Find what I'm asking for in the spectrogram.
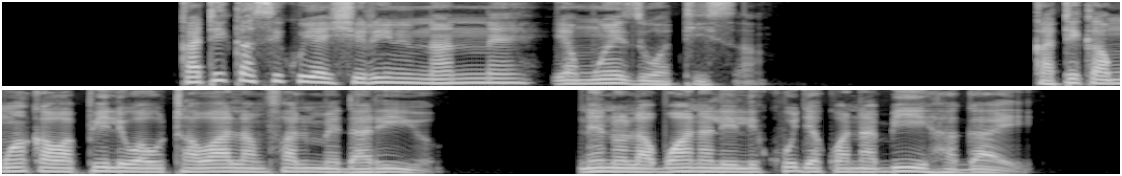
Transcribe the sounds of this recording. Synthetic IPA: katikasikujaiʃiɾininan̩nɛjamwɛziwatisa̰ | katikamwakawapiliwautawalam̩falmɛɗaɾijɔ̰ | nɛnɔlaɓwanalilikuʄakwanaɓiːɦaɠaḭ

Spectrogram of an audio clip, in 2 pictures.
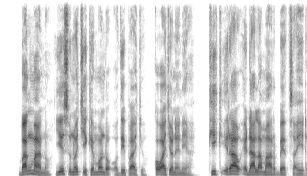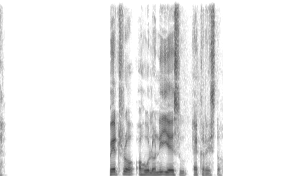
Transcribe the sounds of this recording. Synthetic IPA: baŋmanɔjesunɔt͡ʃɪkɛmɔndɔʔɔd̪ɪpat͡ʃokɔwat͡ʃɔnɛnɪa̰ | kikɪɾawʔɛdalamarbɛt̪saɪda | petɾoʔɔɦʊlonɪjesuɛkɾɪsto̰

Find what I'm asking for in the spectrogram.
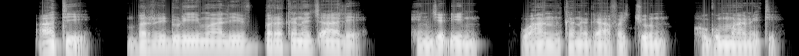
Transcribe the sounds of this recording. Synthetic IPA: ʔɐt̪ɪ | bɐrːɪd̪ʊɾiːmaːliːfbɐɾɐkɐnɐt͡ʃʼaːlɛ | hɪnd͡ʒɛᶑiːn | waːŋkɐnɐɡaːfɐt͡ʃːuːn | hɔɡʊmːaːmɪt̪ɪ̥

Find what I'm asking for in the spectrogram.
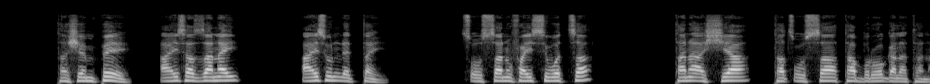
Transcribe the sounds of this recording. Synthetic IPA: t̪ɐʃɛmpːɛ | ɐjs̬ɐzɐnɐj | ɐjsʊnɗɛt̪ːɐj | t͡sʼo̞ːsːɐnʊfɐjsːɪwɔt͡sːɐ | t̪ɐnɐːʃːɪjaː | t̪ɐt͡sʼo̞ːsːaːt̪ɐbɔɾoːɡɐlɐt̪ɐnɐ

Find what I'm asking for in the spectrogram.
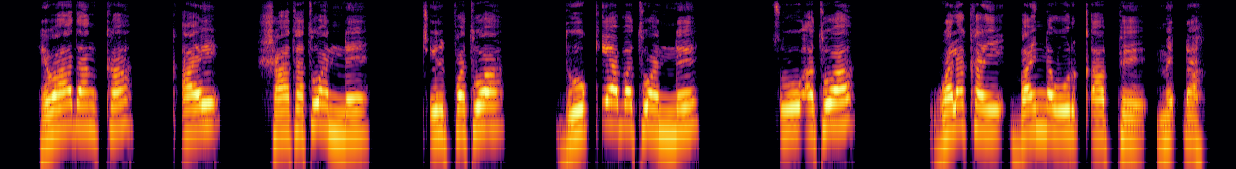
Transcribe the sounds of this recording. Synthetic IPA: hɛwaːd̪ɐŋkːɐ | kʼɐj | ʃaːt̪ɐt̪ʊwaːnːɛ | t͡ʃʼɪlpːɐt̪ʊwaː | d̪uːkʼːɪjaːbɐt̪ʊwaːnːɛ | t͡sʼuːʔɐt̪ʊwaː | wɐlɐkɐjbɐjnːɐwʊɾkʼːaːpːɛmɛɗːɐ

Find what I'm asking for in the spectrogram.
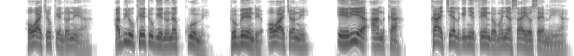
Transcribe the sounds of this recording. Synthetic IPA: ɔwat͡ʃɔkendonɪa̰ | abiɾoketoɡenonakwome | tobendeʔɔwat͡ʃɔnɪ | eɾɪaʔanka | kaːt͡ʃɪɛlɡɪɲɪt̪ɪndɔmaɲasa̰jeɔsɛ̰mɪ̰ja̰

